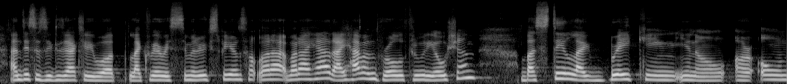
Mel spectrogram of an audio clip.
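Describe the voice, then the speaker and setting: A woman with a Hungarian accent speaks at medium pitch and a moderate pace. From Hungary. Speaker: podcast host, confidence coach. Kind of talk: interview, casual chat. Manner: animated.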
